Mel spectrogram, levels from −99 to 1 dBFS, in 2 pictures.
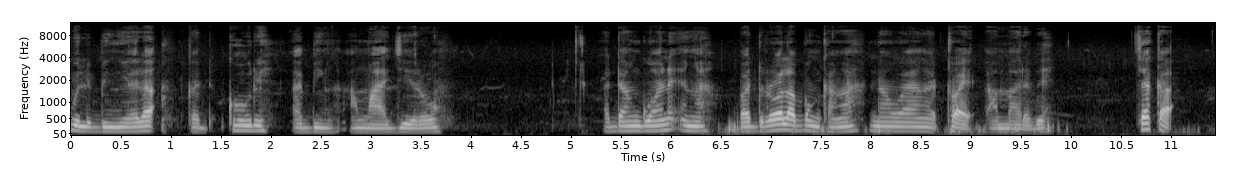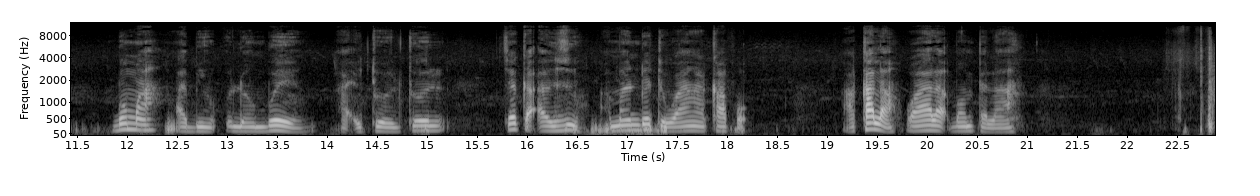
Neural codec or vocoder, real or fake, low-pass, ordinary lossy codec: none; real; 10.8 kHz; MP3, 64 kbps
